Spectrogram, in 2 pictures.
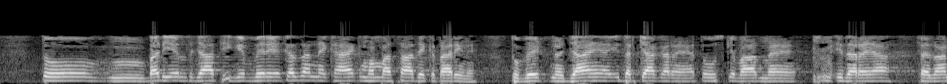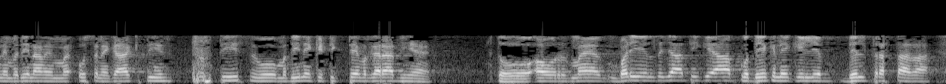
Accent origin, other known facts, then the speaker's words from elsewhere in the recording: Bahawalpur, Punjab, Pakistan; بابا جی میں بہاولپور سے آیا ہوں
